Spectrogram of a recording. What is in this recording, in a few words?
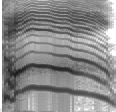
win max, Anime Girls; Windows; Bing Japan; Nana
